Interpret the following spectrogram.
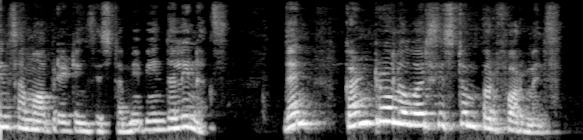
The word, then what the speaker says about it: Linux: Some people will call it as a Linux. But the pronunciation is Linux. Lenux.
